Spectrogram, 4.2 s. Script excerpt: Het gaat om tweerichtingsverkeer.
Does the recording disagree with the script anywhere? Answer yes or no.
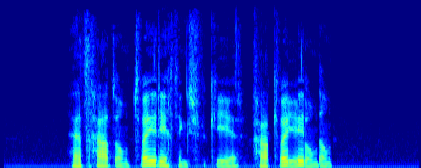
yes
